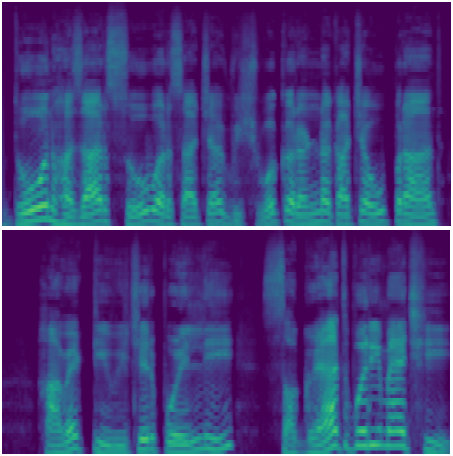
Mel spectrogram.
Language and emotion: Goan Konkani, happy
